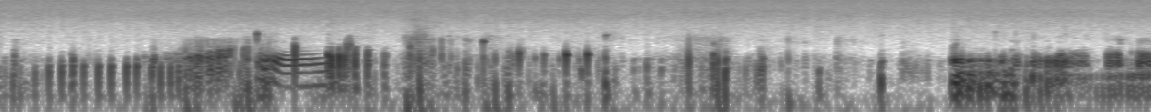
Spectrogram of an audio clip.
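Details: Loud, continuous gurgling and rumbling with rapid bubbling pops and a brief squeal from the belly; very active bowel sounds (borborygmi).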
